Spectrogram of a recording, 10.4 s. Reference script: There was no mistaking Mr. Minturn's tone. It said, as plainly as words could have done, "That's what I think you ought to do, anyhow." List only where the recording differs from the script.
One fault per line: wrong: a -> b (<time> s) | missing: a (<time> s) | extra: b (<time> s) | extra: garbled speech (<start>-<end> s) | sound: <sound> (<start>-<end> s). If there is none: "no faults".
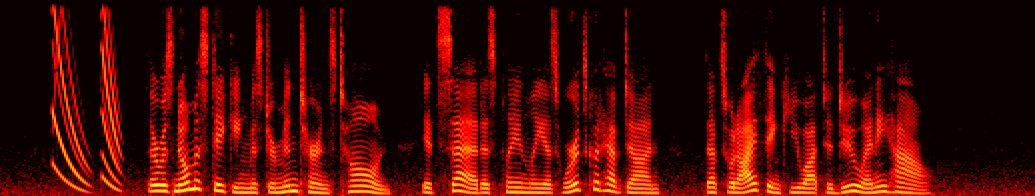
sound: chirp (0.5-1.2 s)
